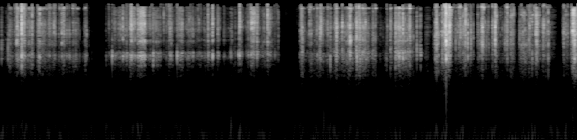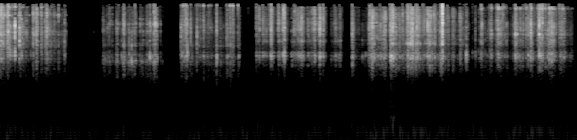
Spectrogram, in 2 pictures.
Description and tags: Screw Box Shaking
box, Screw, Screws, shaking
